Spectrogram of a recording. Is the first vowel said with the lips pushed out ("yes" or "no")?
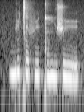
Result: yes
